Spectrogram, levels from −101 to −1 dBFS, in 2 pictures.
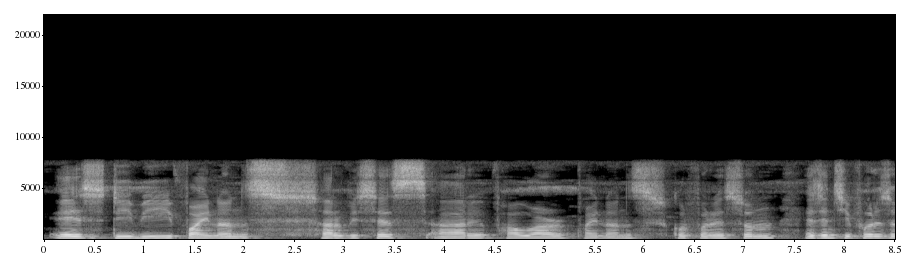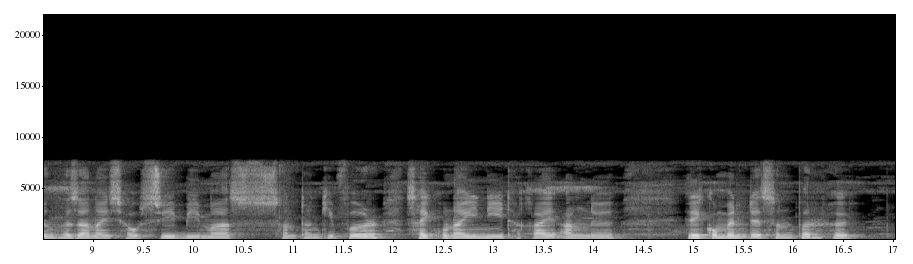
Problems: none marked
